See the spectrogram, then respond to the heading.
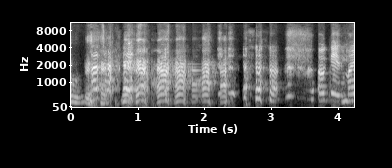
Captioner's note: both laughing; laughs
